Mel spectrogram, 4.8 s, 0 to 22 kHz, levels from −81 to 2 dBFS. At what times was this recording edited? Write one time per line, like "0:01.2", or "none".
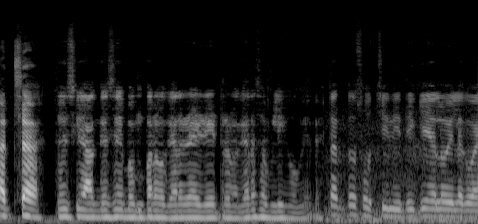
0:03.3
